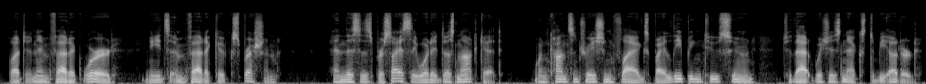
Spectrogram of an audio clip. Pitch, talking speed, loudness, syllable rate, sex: 105 Hz, 200 wpm, -20 LUFS, 5.8 syllables/s, male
